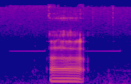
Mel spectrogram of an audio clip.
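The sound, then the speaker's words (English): A single reversing beep from a truck in a driving video game, one clean electronic tone lasting about a third of a second, rising sharply out of near-silence and cutting off just as abruptly. “Just going to reverse out onto the road without looking.”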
